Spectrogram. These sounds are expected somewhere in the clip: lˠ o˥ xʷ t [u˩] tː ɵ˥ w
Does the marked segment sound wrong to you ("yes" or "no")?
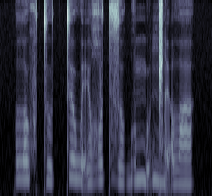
no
